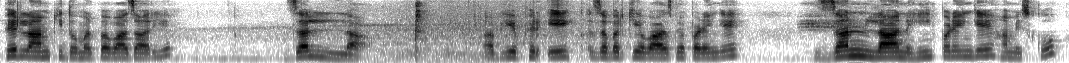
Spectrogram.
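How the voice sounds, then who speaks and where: A woman teaching Quran reading, patiently spelling out and repeating syllables in a slow lesson. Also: mid-range voice, fairly even intonation, slight background noise. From Pakistan.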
